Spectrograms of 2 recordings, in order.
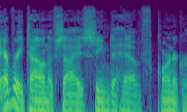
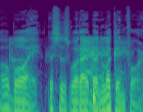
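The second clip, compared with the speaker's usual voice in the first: normal talking voice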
